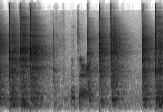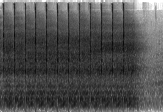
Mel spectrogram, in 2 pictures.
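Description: A hammer repeatedly strikes the metal end of a screwdriver while working on a Dodge Dakota rear brake, sharp loud metallic blows in a steady rhythm, with a brief spoken remark between hits.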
